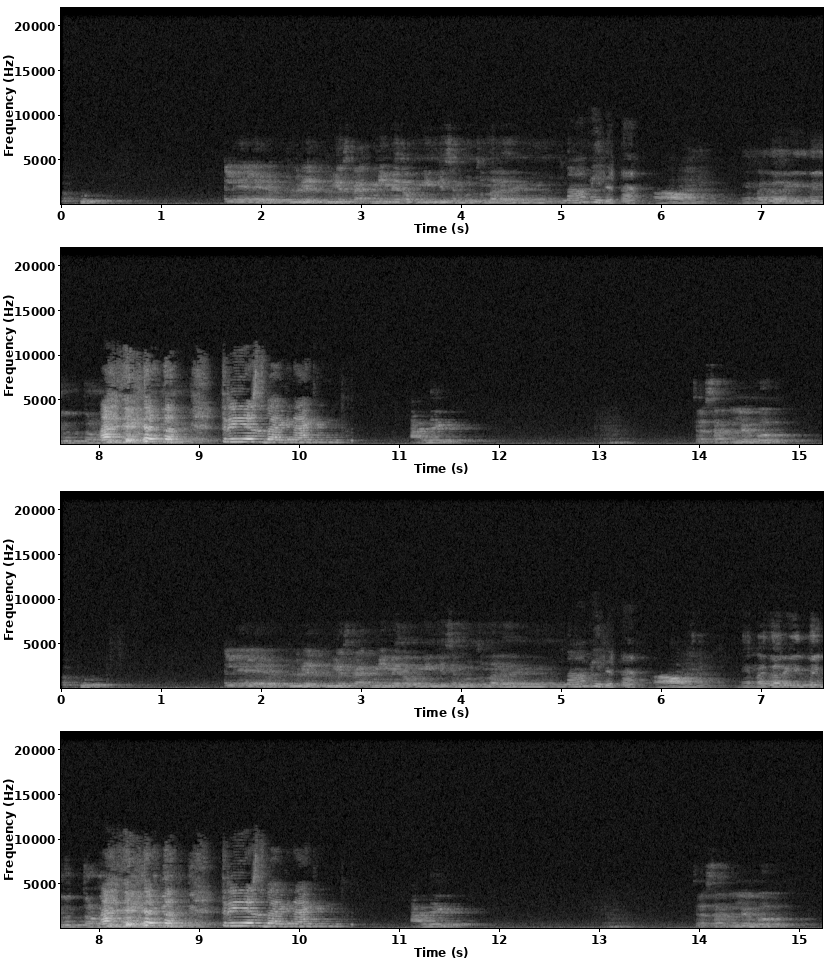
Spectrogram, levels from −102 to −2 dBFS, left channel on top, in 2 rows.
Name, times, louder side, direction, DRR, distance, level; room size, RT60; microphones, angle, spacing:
voice 1, 1.6-5.4 11.1-11.5 13.0-13.2 13.9-14.8, left 1 dB, 35° left, 4.5 m, -45 dB
voice 2, 5.0-5.8 8.0-10.5, left 2 dB, 15° left, 0.4 m, -32 dB
voice 3, 5.9-6.4 6.7-9.0, right 2 dB, 90° right, 3.9 m, -44 dB
27.5 x 9.8 x 2.5 m
head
